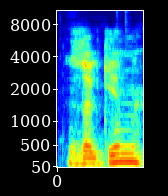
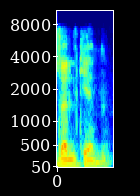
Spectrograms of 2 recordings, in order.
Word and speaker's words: Tzolk'in: À ce moment-là, c'était pas encore la série d'été, c'était juste Tzolk'in. Surtout, étrangement, c'est le seul que tu le prononces pas, le T.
